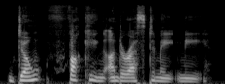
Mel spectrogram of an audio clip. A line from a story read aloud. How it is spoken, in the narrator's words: I snarled in response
